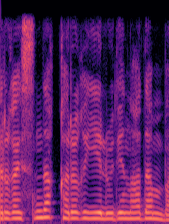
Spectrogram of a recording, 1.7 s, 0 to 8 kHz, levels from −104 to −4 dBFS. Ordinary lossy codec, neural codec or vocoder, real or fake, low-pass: none; none; real; 7.2 kHz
